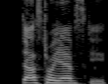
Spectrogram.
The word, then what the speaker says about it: Dostoevsky: How do you say his name? – Dostoevsky. – Dostoevsky? Wow. Yeah. Didn't know. It's not Dostoevsky.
